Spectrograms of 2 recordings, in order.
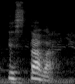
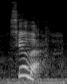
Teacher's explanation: Al hablar en la cotidianidad, tendemos a elidir la s y la d. En palabras como estabas, decimos estaba. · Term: elisión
